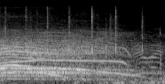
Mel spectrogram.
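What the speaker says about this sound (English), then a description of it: "So if you want Burnsy to win, shout now." Live outdoor audience shouting together to vote for a favourite on a Stirling heritage walk, a loud sustained crowd roar with whoops that tapers slightly toward the end.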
